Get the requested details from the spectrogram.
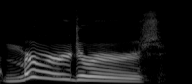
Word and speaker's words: Myrrhderers: And that is a super group of sorts doing a Christmas-themed thing, and it's spelled M-Y-R-R-H-D-E-R-E-R-S, if you're wondering why I was pronouncing it the way I was.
